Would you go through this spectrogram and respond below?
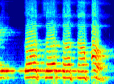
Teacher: यांच्यामध्ये कोणत्याही प्रकारचा ह चा उच्चार होत नाही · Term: अल्पप्राण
